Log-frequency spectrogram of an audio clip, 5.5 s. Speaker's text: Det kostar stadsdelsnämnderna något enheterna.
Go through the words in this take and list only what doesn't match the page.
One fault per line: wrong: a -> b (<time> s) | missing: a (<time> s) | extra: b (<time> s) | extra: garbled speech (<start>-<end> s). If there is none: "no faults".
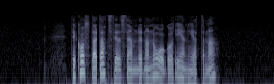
no faults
